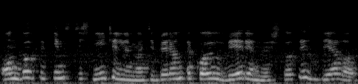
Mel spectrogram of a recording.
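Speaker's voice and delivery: plain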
